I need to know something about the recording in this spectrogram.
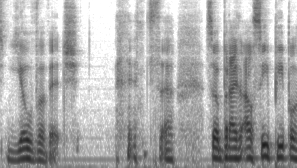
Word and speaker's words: Jovovich: say her name properly her last name is jovovich a lot of people say jovovich um but it's yovovich so but i'll see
